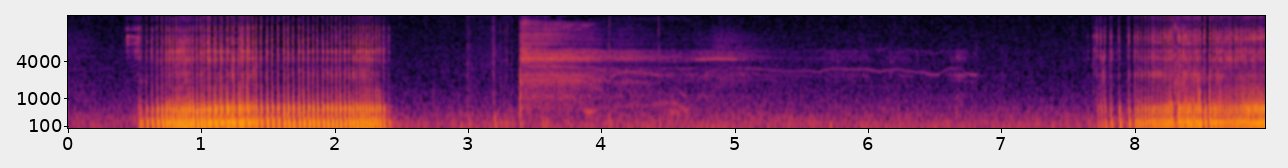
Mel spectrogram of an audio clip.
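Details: Eleven-year-old female French Bulldog sound asleep after a walk, giving two loud, harsh, rattling snores: the first lasts about two seconds, and the second begins near the end after a long quiet breath.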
